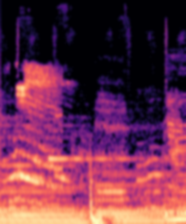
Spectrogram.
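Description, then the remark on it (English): A young girl, wrapped up in her blanket, yells for mama in long, drawn-out, whiny cries, with a brief break in the middle. The voice is fairly loud, with no other talking. “Yeah, she's, yelling mama now.”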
